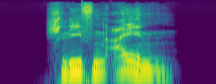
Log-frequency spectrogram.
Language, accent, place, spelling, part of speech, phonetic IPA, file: German, Germany, Berlin, schliefen ein, verb, [ˌʃliːfn̩ ˈaɪ̯n], De-schliefen ein.ogg
- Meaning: inflection of einschlafen: 1. first/third-person plural preterite 2. first/third-person plural subjunctive II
